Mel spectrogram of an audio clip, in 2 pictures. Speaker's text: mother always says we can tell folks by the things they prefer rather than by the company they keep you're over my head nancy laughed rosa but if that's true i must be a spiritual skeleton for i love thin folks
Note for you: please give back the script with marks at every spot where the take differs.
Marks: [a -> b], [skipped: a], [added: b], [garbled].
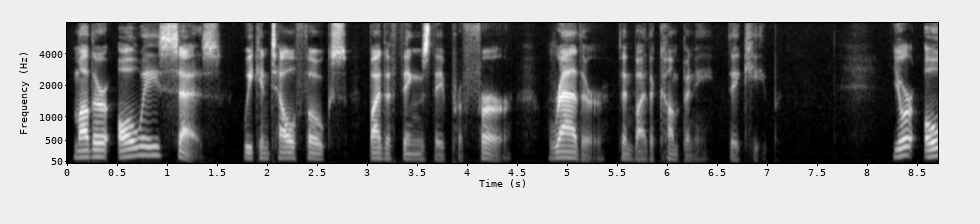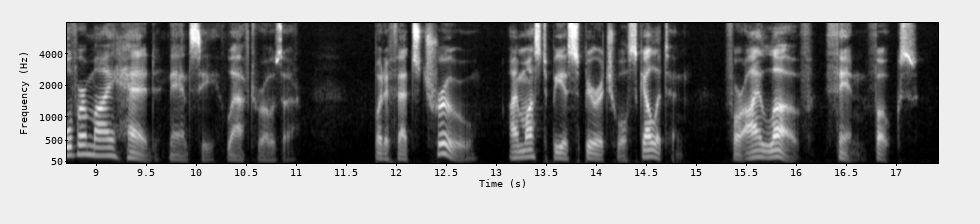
mother always says we can tell folks by the things they prefer rather than by the company they keep you're over my head nancy laughed rosa but if that's true i must be a spiritual skeleton for i love thin folks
